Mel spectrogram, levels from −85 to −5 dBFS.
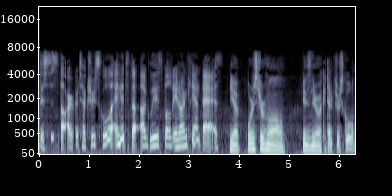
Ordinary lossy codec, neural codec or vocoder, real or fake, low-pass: MP3, 32 kbps; autoencoder, 22.05 kHz, a latent of 192 numbers a frame, VITS, trained on many speakers; fake; 7.2 kHz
